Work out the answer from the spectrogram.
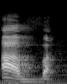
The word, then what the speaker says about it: of: You see the F here, but you pronounce a V sound, like a V sound.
